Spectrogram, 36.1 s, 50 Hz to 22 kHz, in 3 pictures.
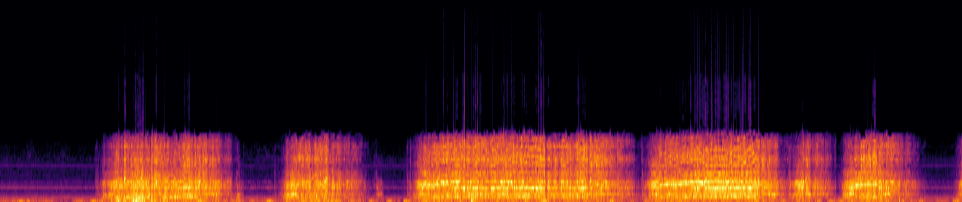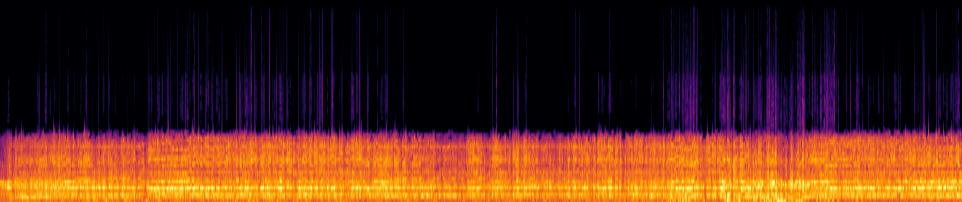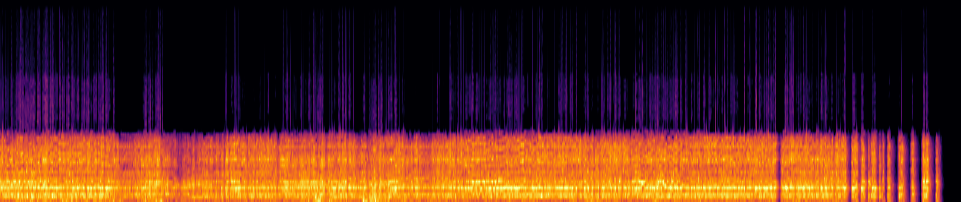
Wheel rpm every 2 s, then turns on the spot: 30, 90, 60, 180, 130, 50, 190, 230, 230, 230, 230, 210, 210, 200, 230, 230, 230, 230.
2-4 10-12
